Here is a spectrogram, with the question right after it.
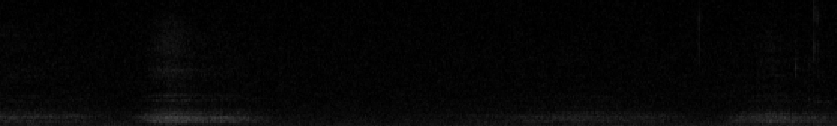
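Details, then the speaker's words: Normal breath sounds over the anterior left upper lobe, heard with the stethoscope diaphragm as the patient breathes deeply during a nursing chest exam: soft, even breath sounds. "then we're going to go down to the fourth intercostal space and we're going to assess where our right middle lobe is and lobes so let's listen to our left upper lobe a little bit more"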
